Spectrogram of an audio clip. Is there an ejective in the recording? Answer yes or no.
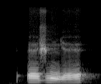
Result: no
